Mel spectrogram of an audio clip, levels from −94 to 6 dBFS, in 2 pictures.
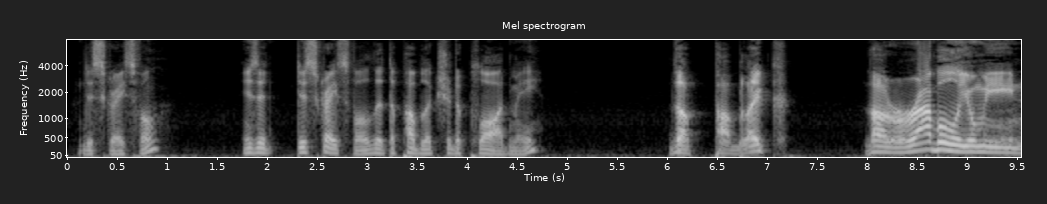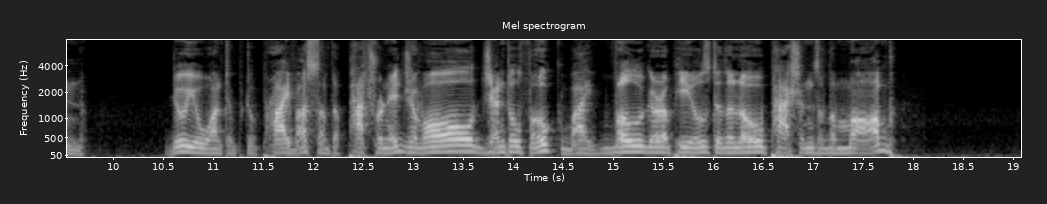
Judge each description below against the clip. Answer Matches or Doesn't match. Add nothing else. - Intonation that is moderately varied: Matches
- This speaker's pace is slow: Matches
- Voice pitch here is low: Matches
